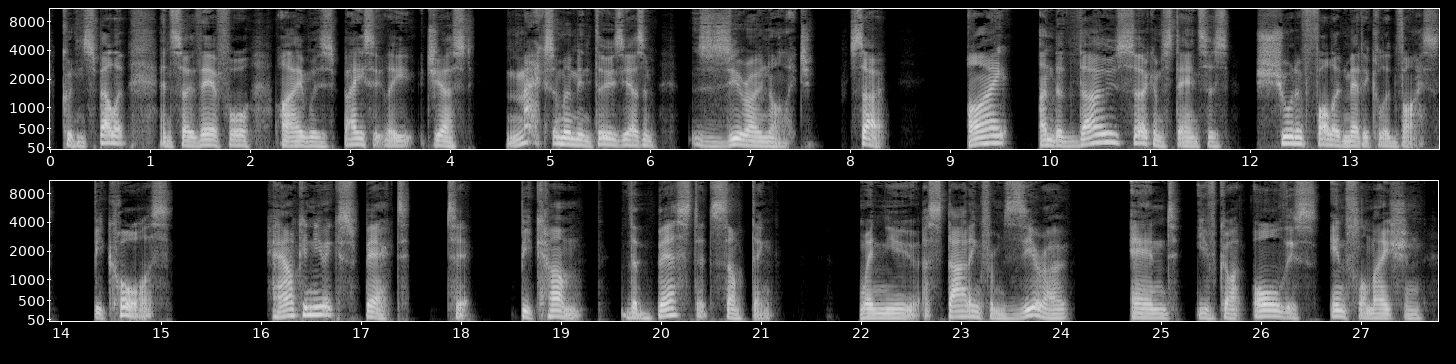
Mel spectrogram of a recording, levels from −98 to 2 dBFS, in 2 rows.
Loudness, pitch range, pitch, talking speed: -19 LUFS, 100-130 Hz, 110 Hz, 100 wpm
